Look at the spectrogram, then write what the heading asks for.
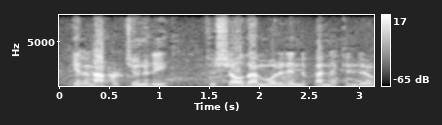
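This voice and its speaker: A fairly high-pitched man talks fairly quickly while noticeable noise runs in the background. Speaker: independent auction owner and auctioneer. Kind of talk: casual conversational podcast talk.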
